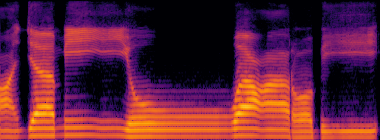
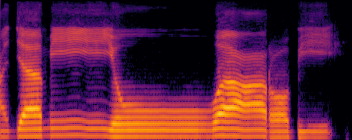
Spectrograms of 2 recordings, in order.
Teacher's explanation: ada tanwin menghadapi waw ya. Terjadi idgham, idgham dengan disertai dengung, gunnah. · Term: idgham bi gunnah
